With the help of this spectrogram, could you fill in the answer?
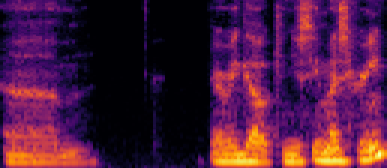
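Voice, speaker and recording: This voice moves at a fairly slow pace, with fairly even intonation and vocal fry. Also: man. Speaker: golf instructor. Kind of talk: online presentation.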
